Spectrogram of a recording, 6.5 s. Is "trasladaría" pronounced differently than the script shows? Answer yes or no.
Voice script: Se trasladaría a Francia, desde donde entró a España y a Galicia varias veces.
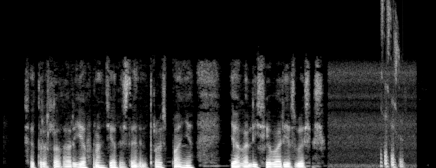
no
